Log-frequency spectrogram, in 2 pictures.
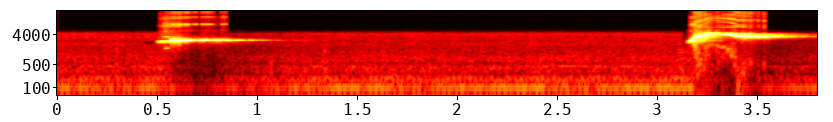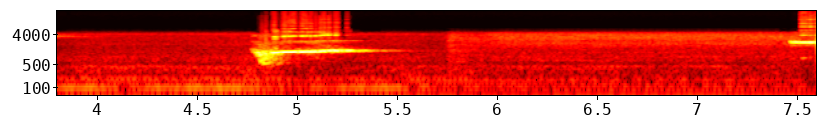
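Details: African grey parrot, a house pet, singing: four clear whistled notes a couple of seconds apart, high at first, then one lower, fuller note, over a steady indoor hum.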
